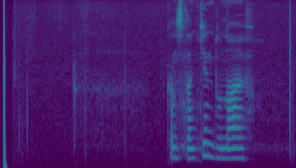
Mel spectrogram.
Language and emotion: Russian, neutral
